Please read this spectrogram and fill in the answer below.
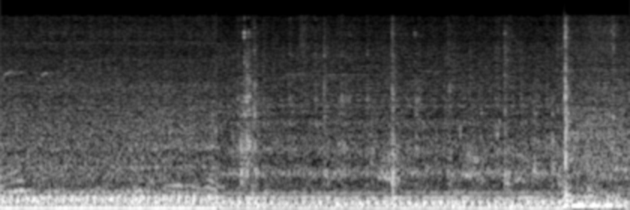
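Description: Heavy rescue truck's engine running with a low, steady rumble, with a few faint knocks.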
